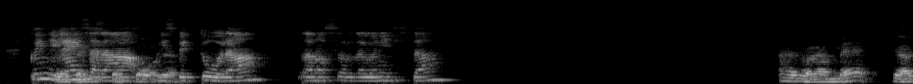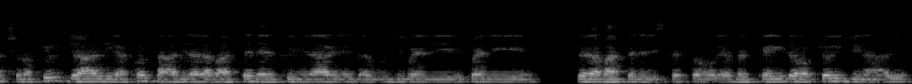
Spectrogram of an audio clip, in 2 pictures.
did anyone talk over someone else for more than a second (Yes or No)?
Yes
